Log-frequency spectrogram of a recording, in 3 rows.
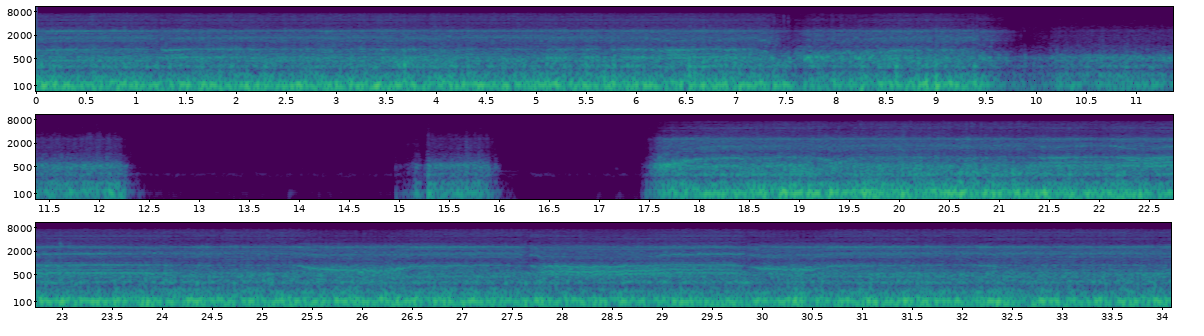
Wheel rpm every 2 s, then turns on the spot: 220, 230, 230, 200, 170, 50, 10, 10, 30, 200, 220, 220, 230, 210, 210, 210, 230.
10-16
